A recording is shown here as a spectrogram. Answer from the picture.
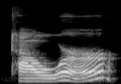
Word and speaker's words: tower: the beginning of class we still have the UH sound tower er I just have my tight back earth sound so tower versus towel towel versus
